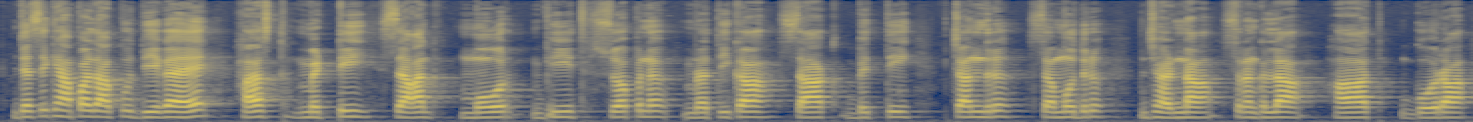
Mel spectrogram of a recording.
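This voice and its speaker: A man's voice: on the high side, smooth. A male teacher working through a worksheet lesson. He keeps saying "theek hai" and calls the students "friends.". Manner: repeats "theek hai", addresses "doston".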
